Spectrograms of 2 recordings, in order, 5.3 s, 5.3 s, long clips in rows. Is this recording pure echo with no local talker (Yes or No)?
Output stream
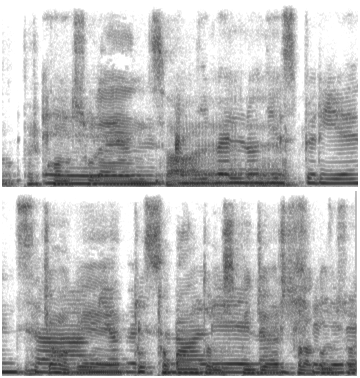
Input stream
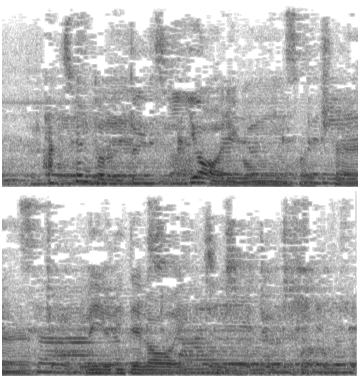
No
